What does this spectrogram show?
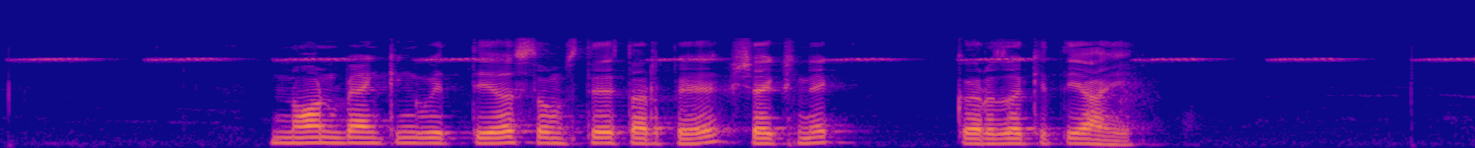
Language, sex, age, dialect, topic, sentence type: Marathi, male, 18-24, Standard Marathi, banking, question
